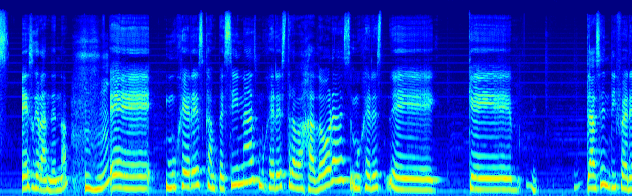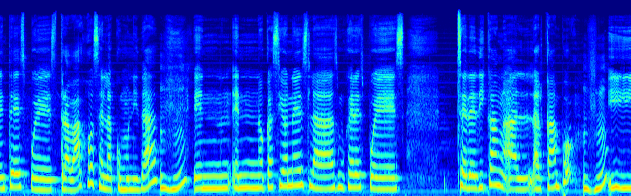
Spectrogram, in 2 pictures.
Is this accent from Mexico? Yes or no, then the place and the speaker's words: yes; Los Reyes, Veracruz, Mexico; y también en el municipio de donde yo soy, que es el municipio de Los Reyes.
